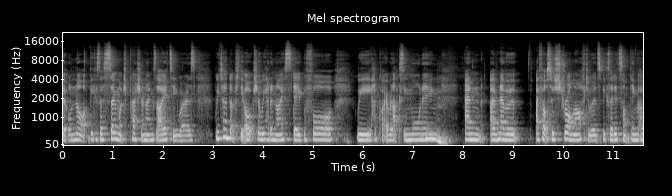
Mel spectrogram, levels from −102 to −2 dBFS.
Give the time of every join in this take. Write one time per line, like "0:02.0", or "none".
none

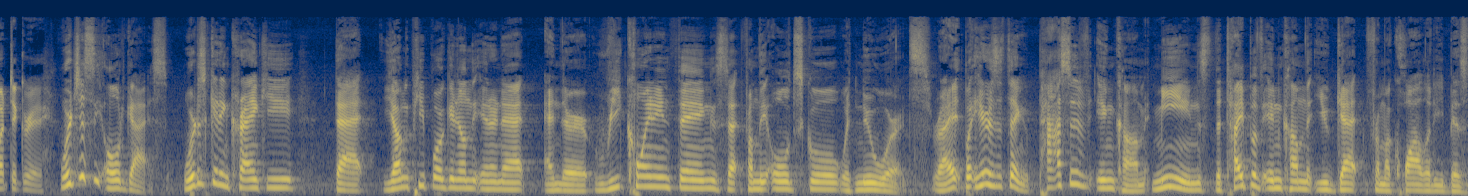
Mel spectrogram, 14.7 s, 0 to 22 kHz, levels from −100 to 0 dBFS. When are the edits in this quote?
0:09.6
0:11.5

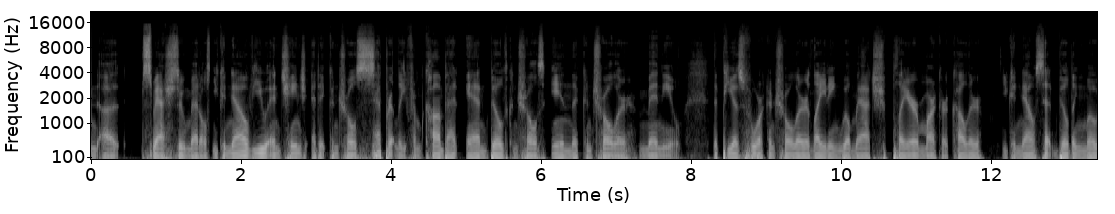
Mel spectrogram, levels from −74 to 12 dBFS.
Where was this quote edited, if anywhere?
0:01.5

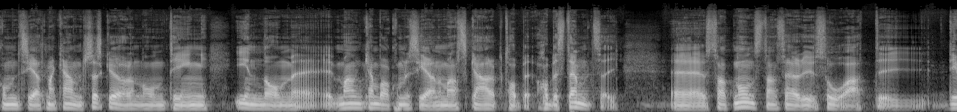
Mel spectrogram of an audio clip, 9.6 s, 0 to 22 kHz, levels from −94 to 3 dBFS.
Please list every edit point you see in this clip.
0:03.3

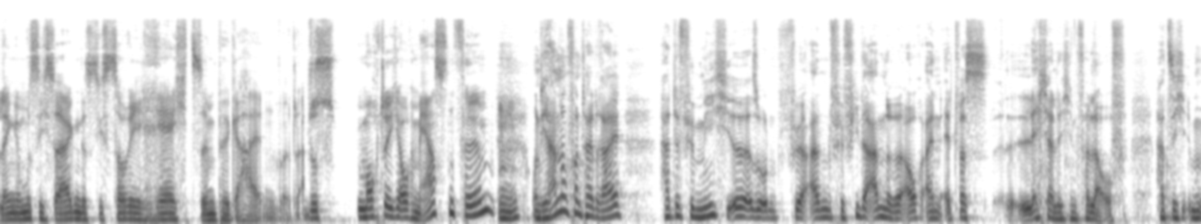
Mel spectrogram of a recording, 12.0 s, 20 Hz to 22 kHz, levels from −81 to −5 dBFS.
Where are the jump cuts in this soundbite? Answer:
0:03.0
0:05.0

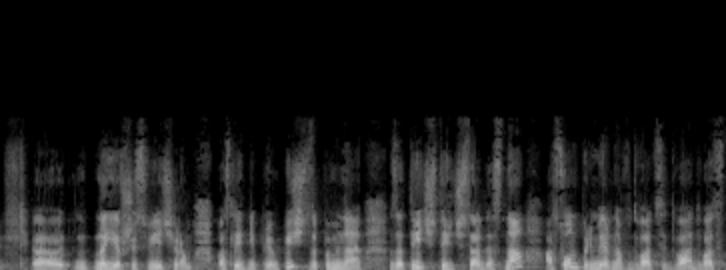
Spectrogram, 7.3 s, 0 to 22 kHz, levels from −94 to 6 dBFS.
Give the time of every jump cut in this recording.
0:02.1

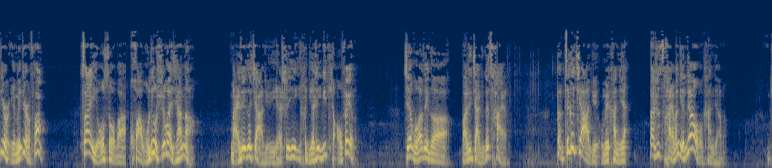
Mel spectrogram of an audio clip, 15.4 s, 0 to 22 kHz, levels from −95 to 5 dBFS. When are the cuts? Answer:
0:02.5

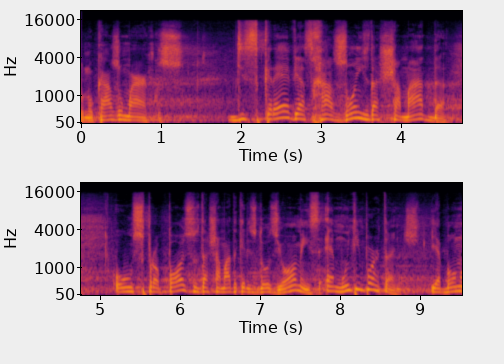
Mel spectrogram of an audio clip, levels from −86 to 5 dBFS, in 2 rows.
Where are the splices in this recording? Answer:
none

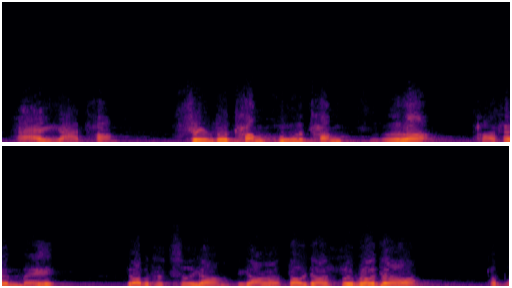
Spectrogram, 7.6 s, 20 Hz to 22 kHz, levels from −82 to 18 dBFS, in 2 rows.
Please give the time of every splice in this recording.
none

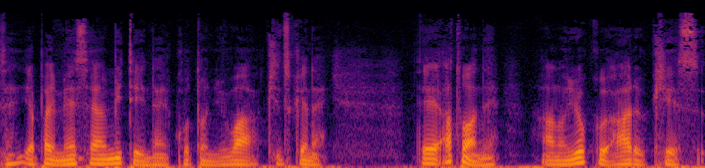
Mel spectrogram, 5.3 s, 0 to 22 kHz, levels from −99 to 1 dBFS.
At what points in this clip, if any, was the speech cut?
none

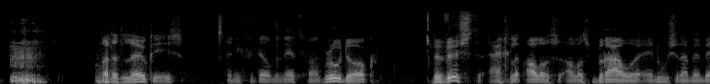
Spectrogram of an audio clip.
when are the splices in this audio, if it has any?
0:03.2
0:04.3

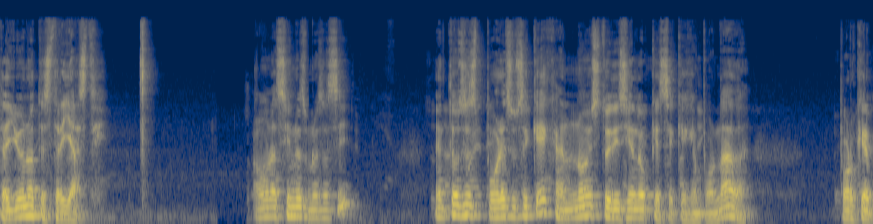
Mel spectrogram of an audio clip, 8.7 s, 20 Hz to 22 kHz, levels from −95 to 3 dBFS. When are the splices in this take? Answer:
0:03.1

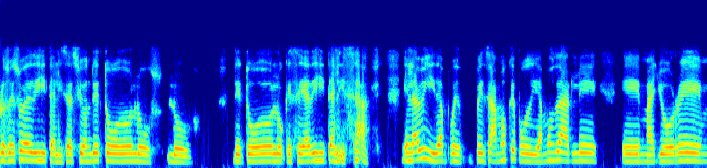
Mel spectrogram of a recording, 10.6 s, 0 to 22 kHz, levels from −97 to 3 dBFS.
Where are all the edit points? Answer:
none

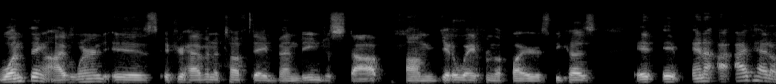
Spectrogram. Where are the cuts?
0:04.1

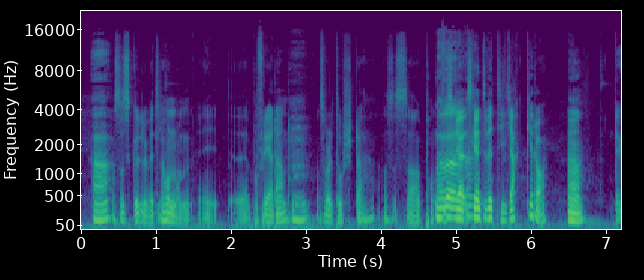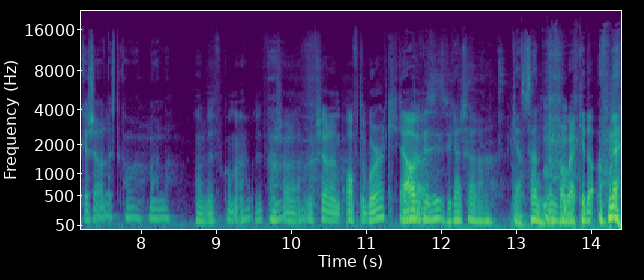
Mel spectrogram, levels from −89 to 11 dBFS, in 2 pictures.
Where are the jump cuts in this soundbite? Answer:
0:06.4

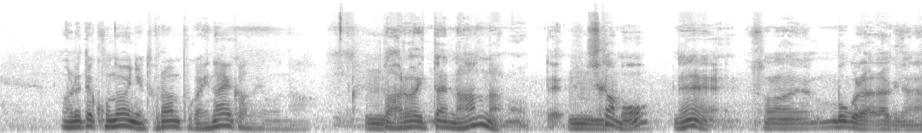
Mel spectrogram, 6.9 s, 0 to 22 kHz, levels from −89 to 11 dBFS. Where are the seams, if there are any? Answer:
0:02.9
0:05.0

